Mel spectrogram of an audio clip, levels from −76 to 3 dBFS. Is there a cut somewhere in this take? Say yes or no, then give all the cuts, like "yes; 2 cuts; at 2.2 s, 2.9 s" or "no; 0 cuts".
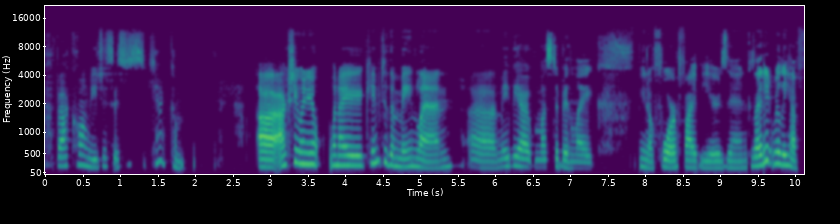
no; 0 cuts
